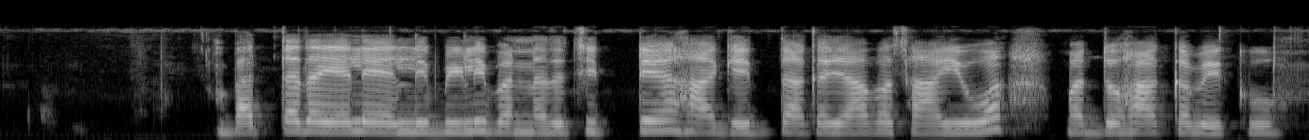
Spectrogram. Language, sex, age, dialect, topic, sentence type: Kannada, female, 18-24, Coastal/Dakshin, agriculture, question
